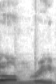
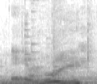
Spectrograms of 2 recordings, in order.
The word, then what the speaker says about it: Henri: Is that seriously how you pronounce the French version of Henry? Henri? Henri. What the fuck? E-N is pronounced en. French is a fucked up and twisted language.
